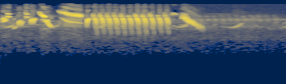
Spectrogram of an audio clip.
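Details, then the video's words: European goldfinch song with sweet slurred whistles, a rapid rattling trill of about a dozen even notes, a clear descending slur, then a soft buzzy wheeze. "BIRDS VOICE : The European Goldfinch Bird"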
